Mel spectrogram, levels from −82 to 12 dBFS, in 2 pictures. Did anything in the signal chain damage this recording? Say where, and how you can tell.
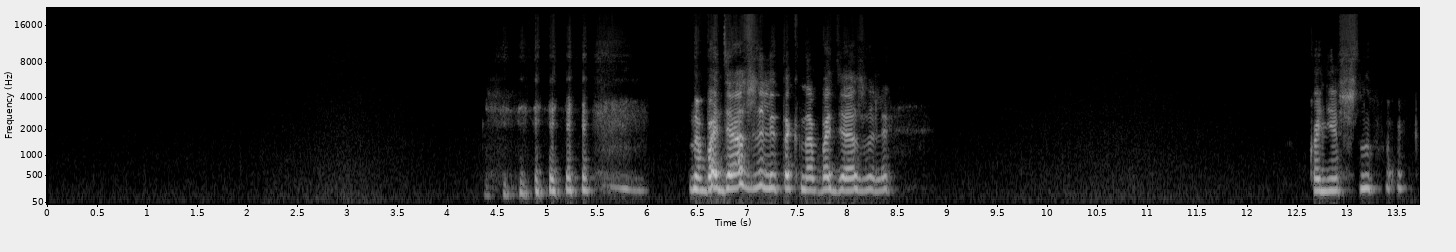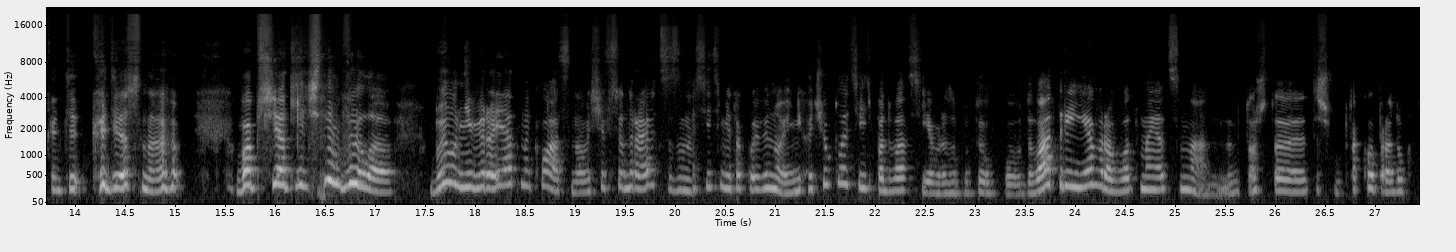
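Yes, at the network stage: short concealed packet loss in four places. About 20 ms of the speech failed to arrive in time at 2.13–2.16 s and 7.67–7.70 s, and about 40 ms at 20.13–20.18 s and 22.27–22.32 s. Each time, the decoder bridged the gap by extending the preceding sound before fading back into real audio. You hear a brief smear or wobble.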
